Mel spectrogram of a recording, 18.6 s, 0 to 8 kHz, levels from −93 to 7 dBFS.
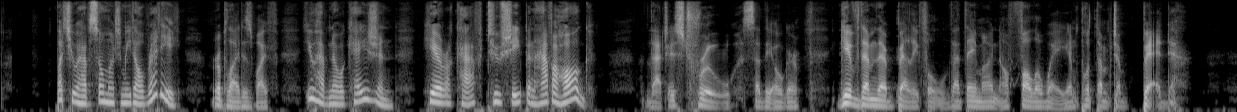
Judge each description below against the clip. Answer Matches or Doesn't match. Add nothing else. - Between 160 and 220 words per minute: Doesn't match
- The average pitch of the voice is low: Matches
